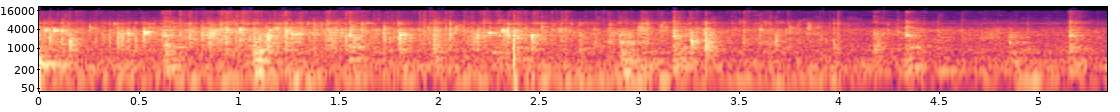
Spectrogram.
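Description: Garlic cloves and four green chilies crackle and sizzle steadily in oil at close range, with occasional scraping clinks of stirring in the pan; no talking.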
